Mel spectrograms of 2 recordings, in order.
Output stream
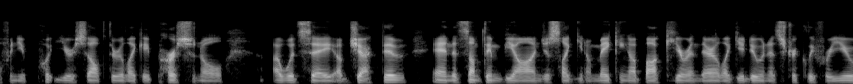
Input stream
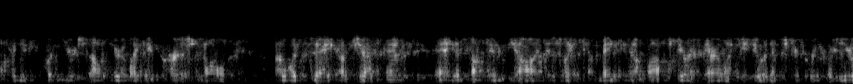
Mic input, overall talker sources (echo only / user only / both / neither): echo only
